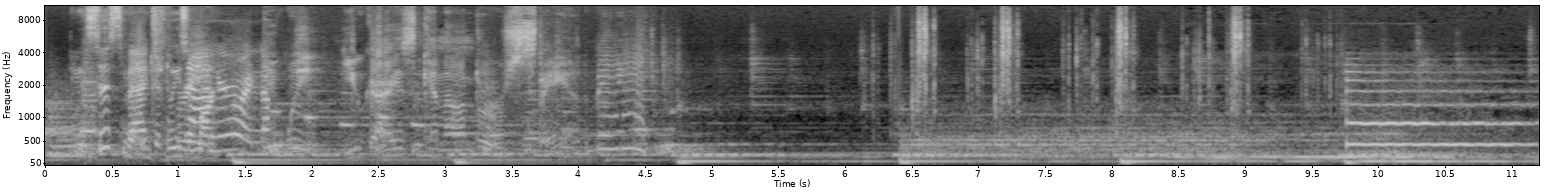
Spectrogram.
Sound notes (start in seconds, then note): 6.2 distorted voices and music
